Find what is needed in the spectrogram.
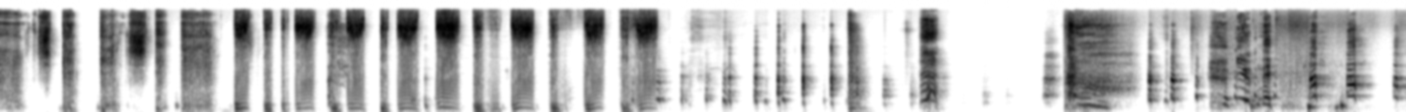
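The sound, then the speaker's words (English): A voice makes rapid mouth fart noises in a bouncy, rap-like rhythm, loud, trailing into sparser sputters before a burst of breathy laughter-like noise. “We vamped and we did a fart rap.”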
